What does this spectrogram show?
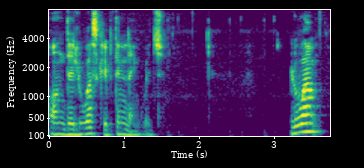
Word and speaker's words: Lua: you an overview on the Lua scripting language Lua pronounce Lua means moon in Portuguese and it is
